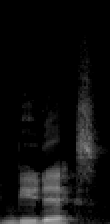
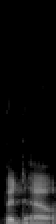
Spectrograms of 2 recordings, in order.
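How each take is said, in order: First: The name is read out English-style, as spelled. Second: The name is given a French-style pronunciation. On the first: The speaker calls it wrong. "did anyone as they were a kid pronounce that like Budex?" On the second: The speaker calls it right. "it was probably French and pronounced like Bedeau"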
